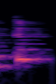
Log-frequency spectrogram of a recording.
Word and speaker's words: тып: В слове «тып» опять обратите внимание на то, как читается буква «и». Ее как будто бы не слышно. «Тып». Но она есть.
